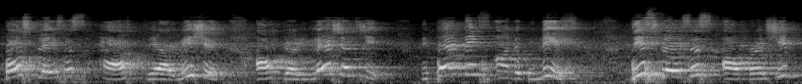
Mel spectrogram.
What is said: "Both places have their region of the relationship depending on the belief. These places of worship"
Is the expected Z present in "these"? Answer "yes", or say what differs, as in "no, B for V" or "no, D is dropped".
no, S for Z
